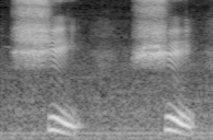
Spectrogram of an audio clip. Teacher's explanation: sifat huruf syin yang menyebarkan suara hingga membentur dinding mulut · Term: tafasyi, tafashi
